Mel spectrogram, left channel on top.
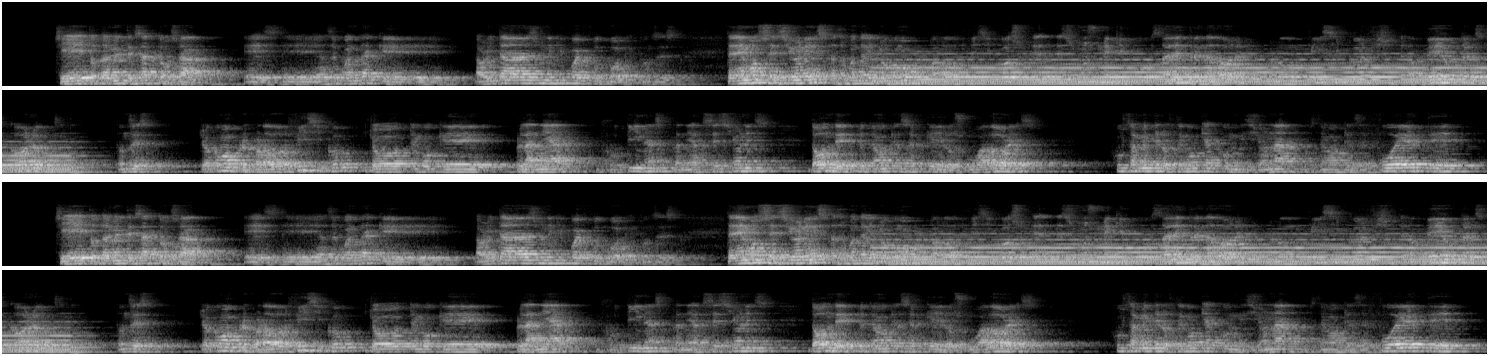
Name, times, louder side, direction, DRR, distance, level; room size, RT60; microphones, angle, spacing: voice 1, 0.5-2.0 2.4-4.4 4.7-6.7 7.3-15.5 16.0-16.4 16.8-19.7 20.0-22.5 22.9-25.1 26.0-29.3, equal, 5° left, -4 dB, 1.4 m, -20 dB
sound 1, 8.7-15.6, left 1 dB, 15° right, 0.9 m, -19 dB
7.4 x 3.2 x 5.9 m, 1.3 s
head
